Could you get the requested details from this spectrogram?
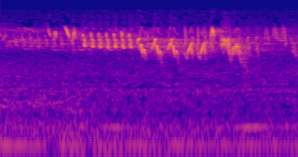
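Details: Common Chaffinch delivering its melodious cascading phrase, one of the first songs of spring: fast repeated high notes that speed up, then drop in pitch into a tumbling run and a final flourish, over faint low background noise.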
